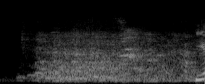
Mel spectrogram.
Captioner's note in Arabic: ضحك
